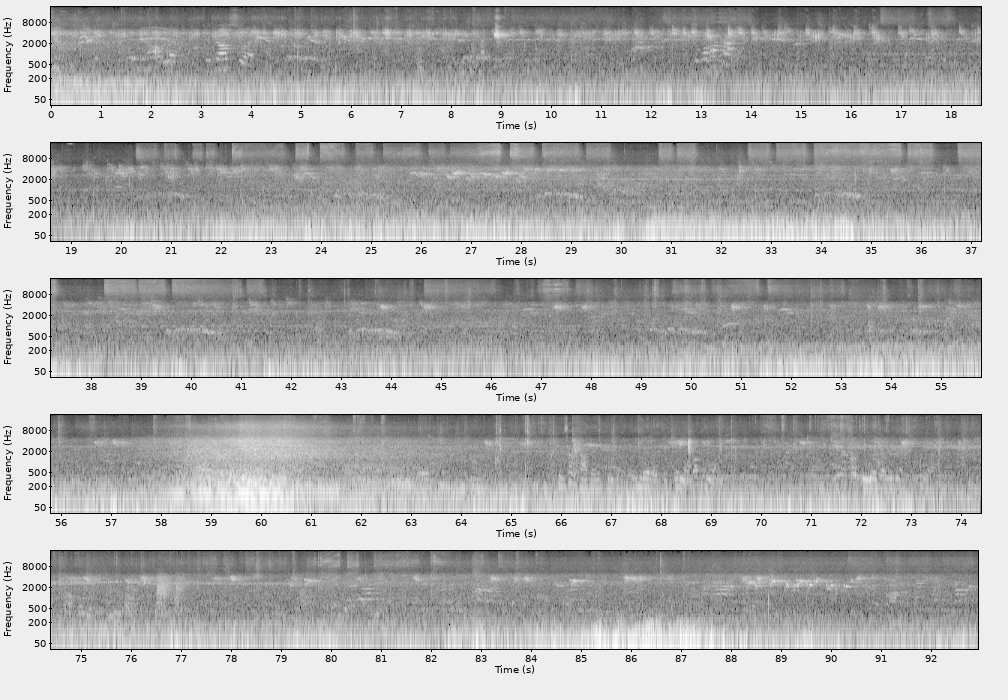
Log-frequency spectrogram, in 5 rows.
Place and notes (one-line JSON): {"title": "Minde Park, Zhonghe Dist. - Walking through the park", "date": "2017-04-30 17:22:00", "description": "Walking through the park, sound of the birds, traffic sound, Child", "latitude": "25.00", "longitude": "121.47", "altitude": "20", "timezone": "Asia/Taipei"}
